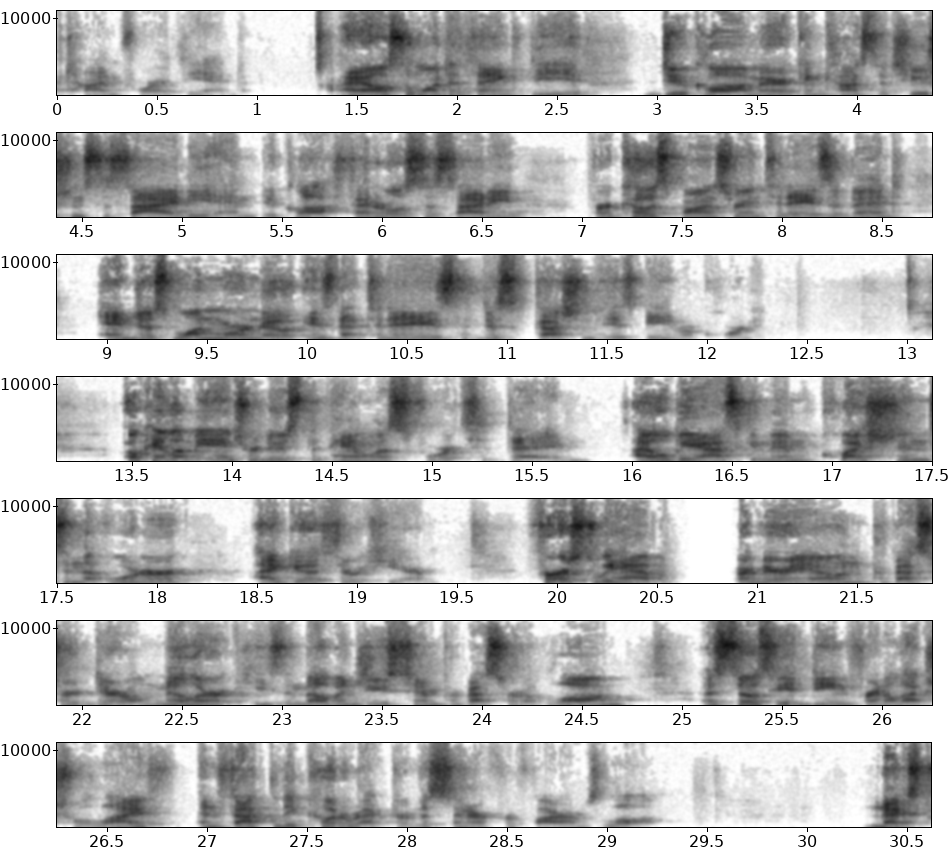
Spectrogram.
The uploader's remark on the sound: This online panel discussion shares insights into these issues.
